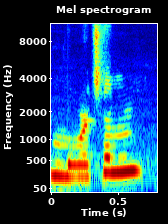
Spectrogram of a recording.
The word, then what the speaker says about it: Mortem: okay i also have mortem which i'm pronouncing it that way to emphasize that it's more tim and not more than mortem yeah it doesn't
